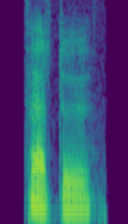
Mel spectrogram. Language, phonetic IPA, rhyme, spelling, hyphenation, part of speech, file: Hungarian, [ˈfɛrtøː], -tøː, fertő, fer‧tő, noun, Hu-fertő.ogg
- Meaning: 1. morass, quagmire, swamp, marsh 2. slough, filth (moral)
